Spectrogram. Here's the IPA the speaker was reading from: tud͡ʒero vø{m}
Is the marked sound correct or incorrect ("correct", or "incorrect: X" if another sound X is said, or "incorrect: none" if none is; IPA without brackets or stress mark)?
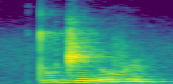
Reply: correct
